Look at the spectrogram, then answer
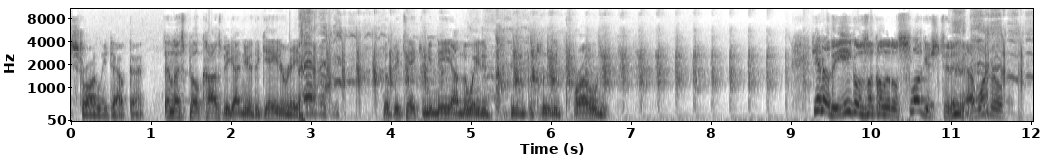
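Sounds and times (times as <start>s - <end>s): people talking: 0.0s - 7.0s, 9.0s - 12.0s
breathy laughter: 2.8s - 4.2s, 5.0s - 9.2s, 11.0s - 12.0s.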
